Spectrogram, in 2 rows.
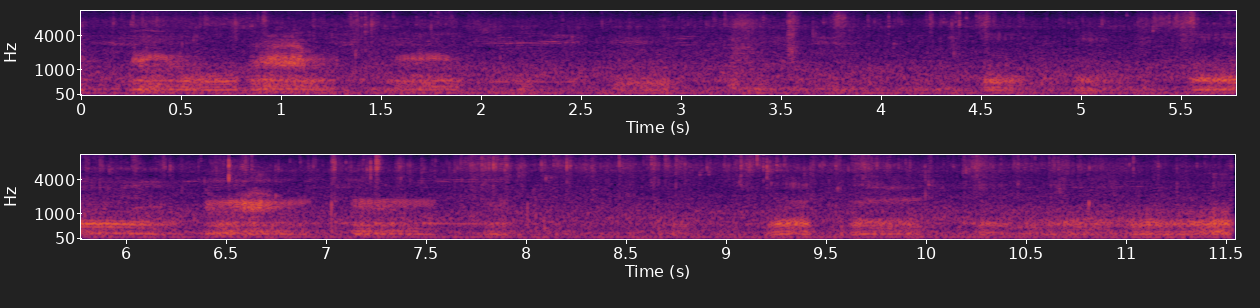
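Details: Six-week-old Basset Hound puppies playing in a garden with their mother and father nearby, 19 September 2009: rough, harmonic growls and yips in irregular bursts, some higher squeals mixed with low rumbling grumbles, steady low hum underneath.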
